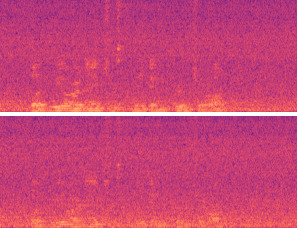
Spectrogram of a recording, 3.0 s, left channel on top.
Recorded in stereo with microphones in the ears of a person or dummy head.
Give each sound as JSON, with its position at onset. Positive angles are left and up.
{"t": 0.3, "sound": "a man speaking", "side_deg": -10, "distance_m": 3.0}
